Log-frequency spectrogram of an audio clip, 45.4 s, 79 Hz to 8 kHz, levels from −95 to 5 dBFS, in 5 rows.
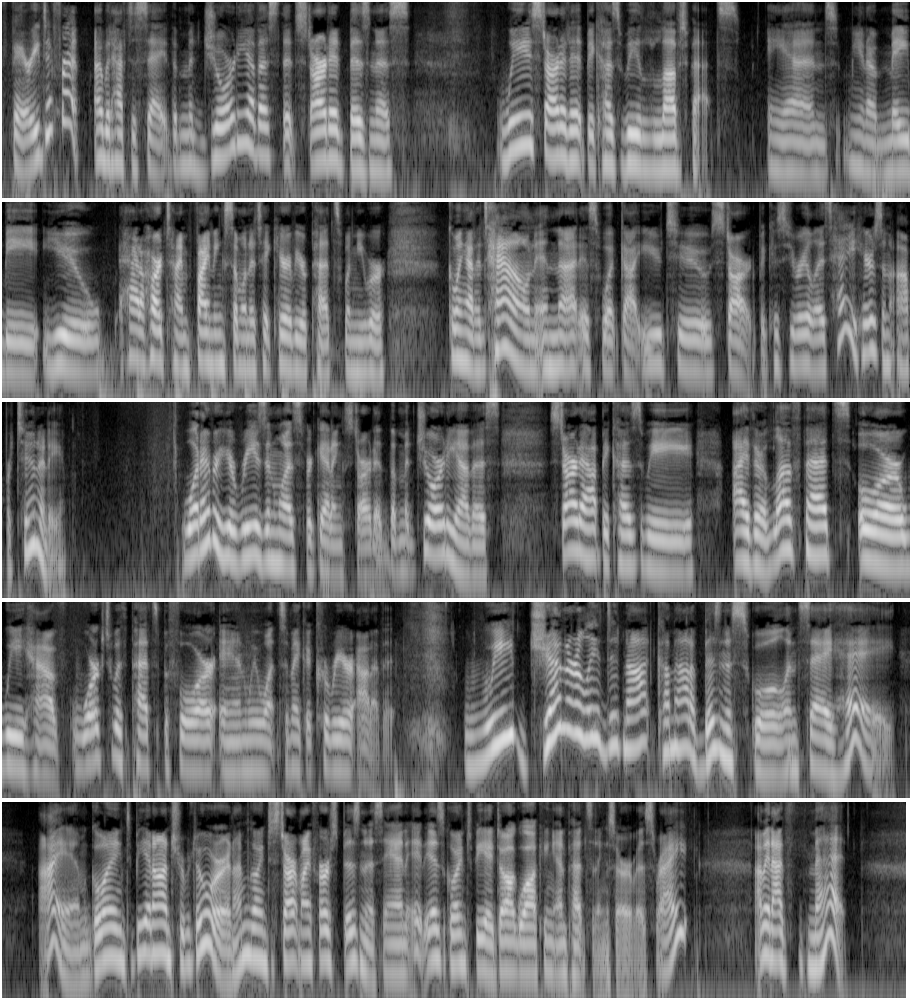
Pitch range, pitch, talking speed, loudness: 155-205 Hz, 175 Hz, 185 wpm, -20 LUFS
